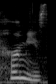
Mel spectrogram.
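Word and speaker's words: Hermès: A Birkin bag by Hermes. – Right. – It's spelled Hermes, but it's like Hermes, the god of magician.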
